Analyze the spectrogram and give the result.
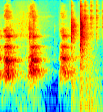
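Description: A dog barks several times in quick succession, loud, with a brief gap before the last few sharper barks. No one speaks.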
